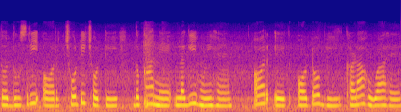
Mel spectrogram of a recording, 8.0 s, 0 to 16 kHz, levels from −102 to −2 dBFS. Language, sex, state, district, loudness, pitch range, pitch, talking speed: Hindi, female, Bihar, Madhepura, -14 LUFS, 225-245 Hz, 235 Hz, 110 wpm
